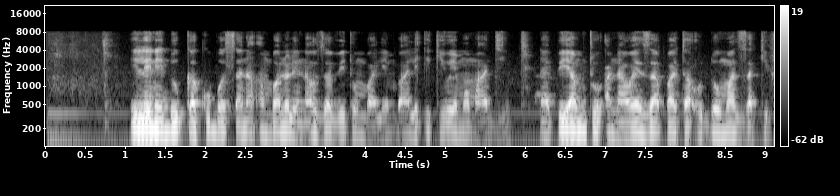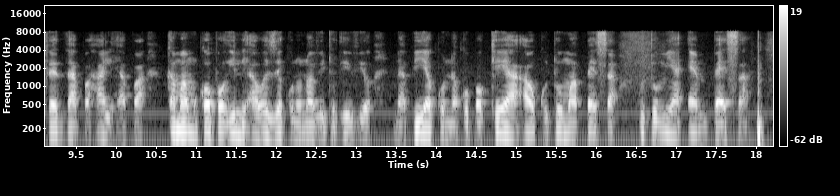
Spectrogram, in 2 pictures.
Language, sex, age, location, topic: Swahili, female, 25-35, Kisumu, finance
